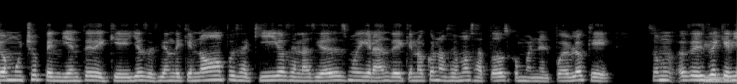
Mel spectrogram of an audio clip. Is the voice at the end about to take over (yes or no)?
no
